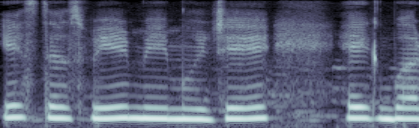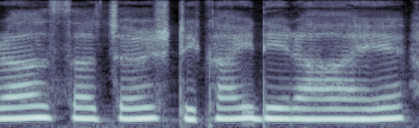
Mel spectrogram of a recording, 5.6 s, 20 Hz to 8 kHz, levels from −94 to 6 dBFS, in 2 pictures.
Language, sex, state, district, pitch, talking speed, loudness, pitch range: Hindi, female, Arunachal Pradesh, Papum Pare, 250 Hz, 130 wpm, -12 LUFS, 245-255 Hz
